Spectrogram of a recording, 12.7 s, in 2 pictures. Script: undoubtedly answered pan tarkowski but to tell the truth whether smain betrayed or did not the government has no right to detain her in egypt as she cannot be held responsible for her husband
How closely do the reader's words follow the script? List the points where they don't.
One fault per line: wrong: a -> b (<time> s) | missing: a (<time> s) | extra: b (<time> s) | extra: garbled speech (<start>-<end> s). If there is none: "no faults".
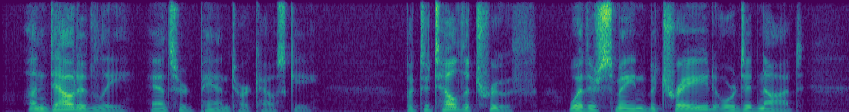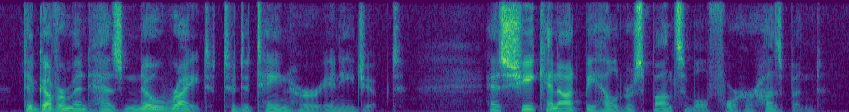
no faults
